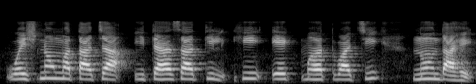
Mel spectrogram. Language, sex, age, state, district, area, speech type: Marathi, female, 45-60, Maharashtra, Osmanabad, rural, read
